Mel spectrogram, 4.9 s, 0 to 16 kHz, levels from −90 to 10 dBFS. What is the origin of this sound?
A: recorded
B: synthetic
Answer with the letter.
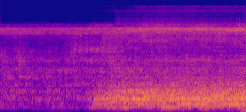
B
